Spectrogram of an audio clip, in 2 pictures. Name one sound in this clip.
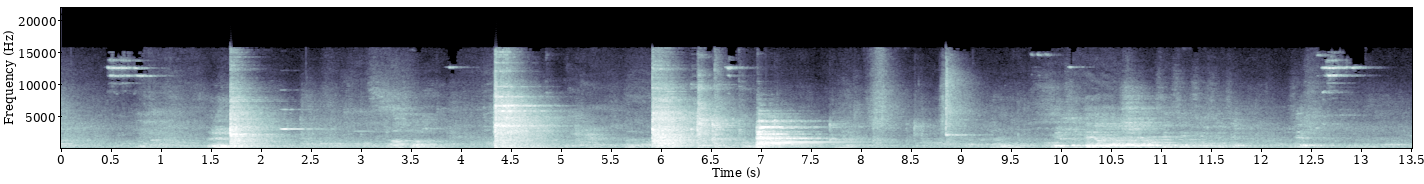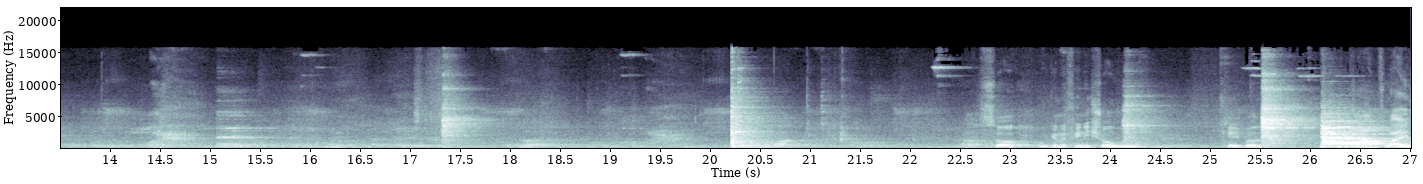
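A man breathes hard and grunts with effort.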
